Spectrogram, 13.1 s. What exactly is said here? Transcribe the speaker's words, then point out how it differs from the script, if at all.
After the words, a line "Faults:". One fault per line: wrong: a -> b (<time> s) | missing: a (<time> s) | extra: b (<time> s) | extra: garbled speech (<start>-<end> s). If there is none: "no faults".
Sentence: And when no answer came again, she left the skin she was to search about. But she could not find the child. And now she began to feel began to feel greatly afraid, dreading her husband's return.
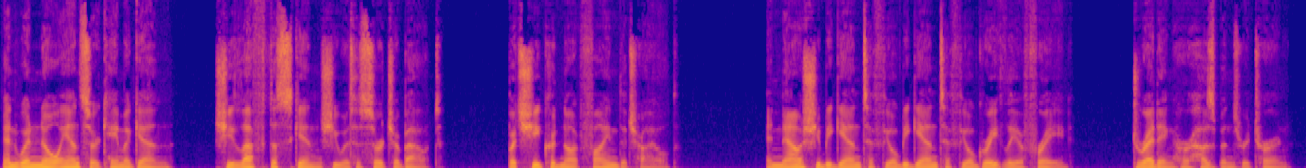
And when no answer came again, she left the skin she was to search about. But she could not find the child. And now she began to feel began to feel greatly afraid, dreading her husband's return.
Faults:
no faults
